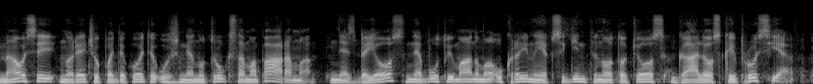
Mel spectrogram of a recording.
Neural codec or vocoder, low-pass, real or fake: autoencoder, 48 kHz, 32 numbers a frame, DAC-VAE, trained on Japanese speech; 10.8 kHz; fake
